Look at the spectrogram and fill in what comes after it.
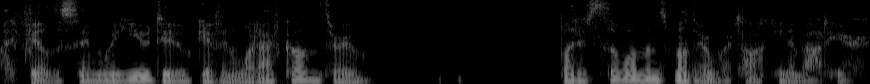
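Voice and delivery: very quiet, low, hushed under-the-breath voice. Player voicing a character who speaks to a companion in a low voice. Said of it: "she kind of says in a low voice".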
